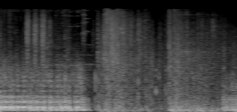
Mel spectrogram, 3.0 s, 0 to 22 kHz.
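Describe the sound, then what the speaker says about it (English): Rapid burst of gunfire from a shotgun in Call of Duty Black Ops 6, loud and close, followed by more scattered shots and game noise. "Getting hard to hit him with this damn shotgun, man."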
